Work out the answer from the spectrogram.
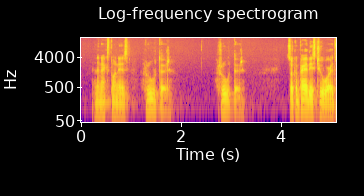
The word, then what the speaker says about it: hrútur: And the next one is hrútur.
